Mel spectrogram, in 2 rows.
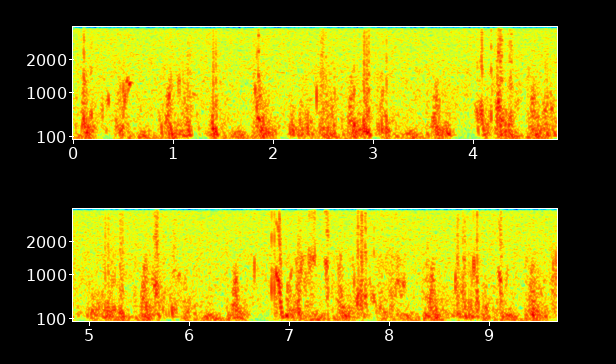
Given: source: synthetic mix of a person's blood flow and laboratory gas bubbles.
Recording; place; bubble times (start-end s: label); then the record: Doppler ultrasound of blood flow; precordium
0.06-0.21 s: bubbles
0.26-0.40 s: bubbles
0.43-0.60 s: bubbles
0.84-1.49 s: bubbles
1.78-2.04 s: bubbles
2.13-2.67 s: bubbles
2.69-3.17 s: bubbles
3.58-3.84 s: bubbles
4.00-4.46 s: bubbles
4.67-4.86 s: bubbles
4.95-5.37 s: bubbles
5.54-5.97 s: bubbles
6.62-6.71 s: bubbles
6.79-7.29 s: bubbles
7.33-7.39 s: bubbles
7.59-8.18 s: bubbles
8.34-8.50 s: bubbles
8.54-9.03 s: bubbles
9.06-9.20 s: bubbles
9.38-9.69 s: bubbles
From the record:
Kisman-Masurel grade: 243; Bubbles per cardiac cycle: several, 3 to 8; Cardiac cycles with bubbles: 100%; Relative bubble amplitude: loud (0.450 to 0.775); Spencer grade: 3 (all of the cardiac periods contain showers or single bubble signals, but not dominating or overriding the cardiac motion signals); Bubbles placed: anywhere in the cardiac cycle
